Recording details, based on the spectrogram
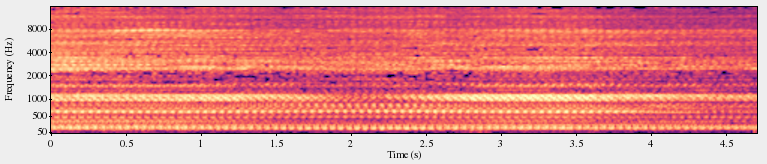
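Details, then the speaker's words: Double-door refrigerator running: fast, steady buzzing clatter about four times a second from ice buildup inside rattling against the internals. "अगर दोस्तों मैं आज जो print से आवाज आती है बहुत सारा खटकड की तो दोस्तों उसी प्रॉब्लम को बताने वाला हूं"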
